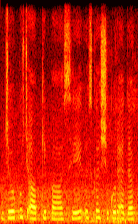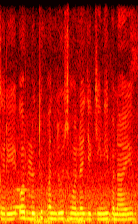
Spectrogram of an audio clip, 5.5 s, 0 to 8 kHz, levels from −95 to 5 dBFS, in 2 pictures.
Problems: constant background noise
